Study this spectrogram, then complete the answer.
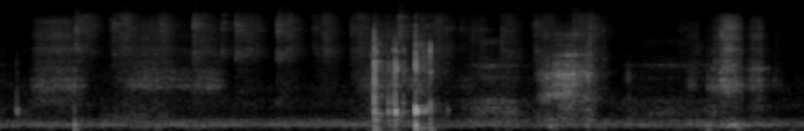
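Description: A plastic jug rattles and taps as it is handled.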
